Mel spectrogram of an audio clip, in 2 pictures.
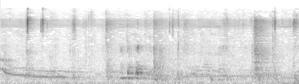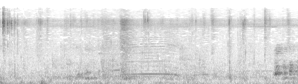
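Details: Jamnapari goats, male and female, giving drawn-out bleats that slide downward at the start and again later, mixed with people talking nearby and background hiss.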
